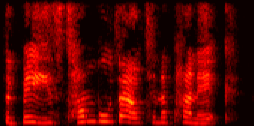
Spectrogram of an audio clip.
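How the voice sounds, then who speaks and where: A woman reading a picture book aloud to young children, expressively, pausing for little asides to the listeners. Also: high voice, a bit bright. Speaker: early years teaching assistant reading a storybook.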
